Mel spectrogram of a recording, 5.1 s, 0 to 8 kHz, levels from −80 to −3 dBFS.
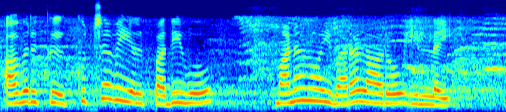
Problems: continuous background conversations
